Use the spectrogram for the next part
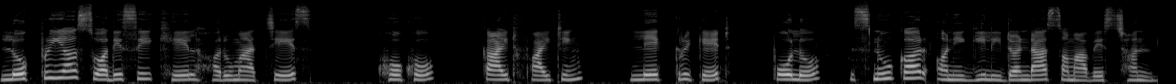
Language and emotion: Nepali, neutral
